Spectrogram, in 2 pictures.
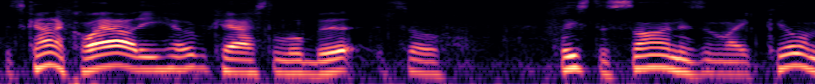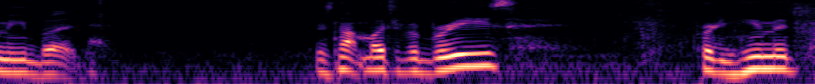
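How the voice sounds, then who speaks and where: Man, hiking vlogger, breathless, slightly hoarse, talks casually to a handheld camera, faint outdoor noise behind. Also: a little high, normal speed, long pauses. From Florida. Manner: breathing hard, winded while hiking uphill. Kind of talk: casual vlog narration to camera. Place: outdoors on a forest hiking trail.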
